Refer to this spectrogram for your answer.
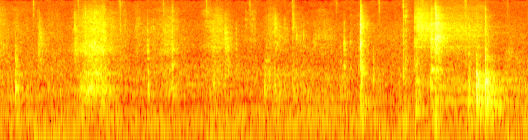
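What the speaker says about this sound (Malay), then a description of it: "Okay, mula-mula kita akan potong liner dia dulu." A machine cuts the liner of a wooden picture frame, giving rasping, grinding bursts with small ticks between them over a low background rumble, the loudest surges coming near the end.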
